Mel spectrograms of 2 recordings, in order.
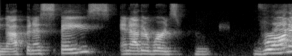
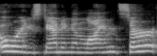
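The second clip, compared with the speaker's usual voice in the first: sweet, kind, polite tone, higher; 7 semitones higher than usual. Retelling asking a man in a Starbucks line a question: retelling asking kindly, sweetly. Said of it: "And very kind, very sweet".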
